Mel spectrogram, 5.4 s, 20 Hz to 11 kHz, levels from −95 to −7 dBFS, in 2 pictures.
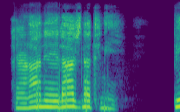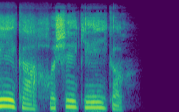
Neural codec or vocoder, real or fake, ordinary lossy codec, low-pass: codec, 44.1 kHz, 7.8 kbps, DAC; fake; Opus, 24 kbps; 9.9 kHz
